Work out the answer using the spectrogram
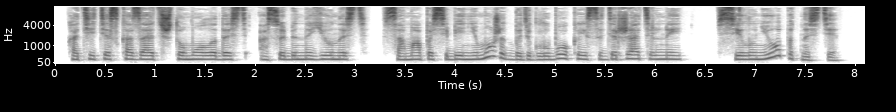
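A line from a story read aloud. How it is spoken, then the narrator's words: Plain. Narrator (Russian): сказала я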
